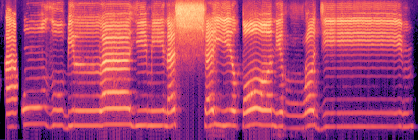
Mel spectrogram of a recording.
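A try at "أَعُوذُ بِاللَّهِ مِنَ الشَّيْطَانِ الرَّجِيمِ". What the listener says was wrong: Oh, bukan lagi syaithanir rajim. Terus lamnya jangan dilepas billah. Nyambung billah tapi turun ya.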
